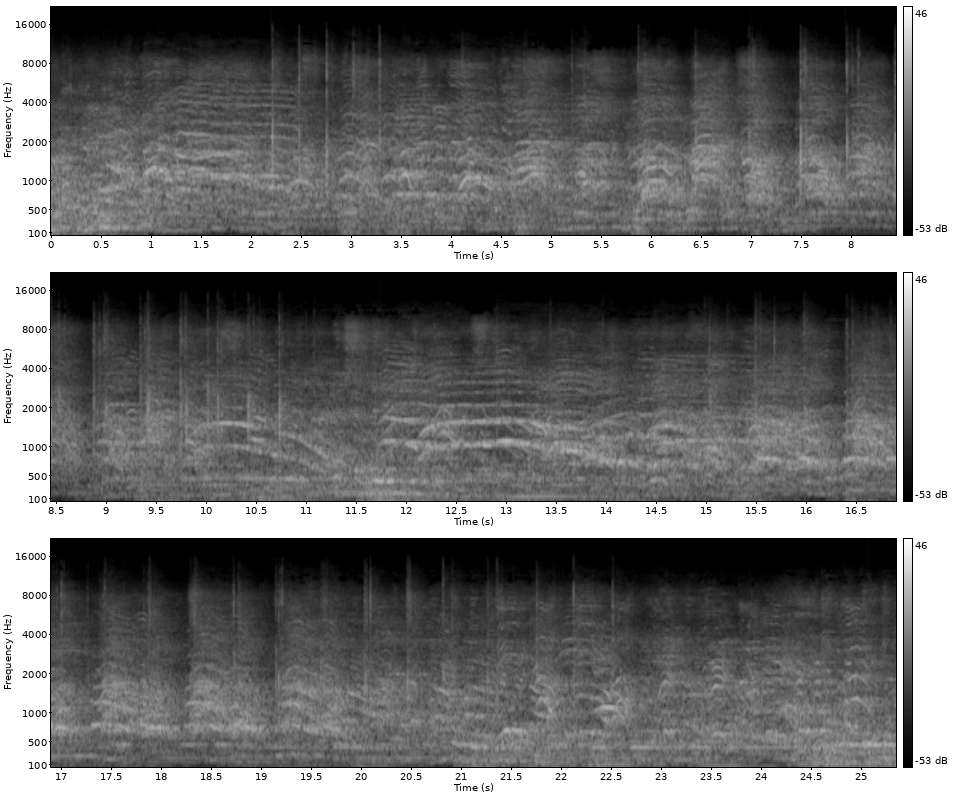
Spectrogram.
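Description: A crowd of men and women sing and call out together in a large echoing hall.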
